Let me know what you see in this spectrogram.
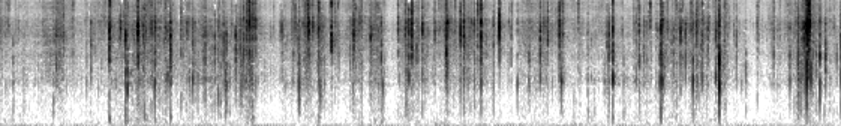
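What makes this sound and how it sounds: A small clear plastic bag full of translucent granules is squeezed and crinkled between ringed fingertips, then pressed flat at the end. Quiet, bright crinkling and crackling come in dense bursts of sharp, dry ticks with almost no low end.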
